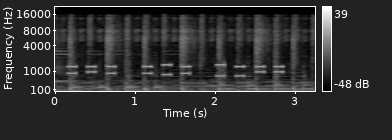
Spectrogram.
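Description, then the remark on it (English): A rapid sequence of about ten telephone touch-tone dialing beeps, each a short, bright two-note tone at a steady rhythm, played over a loud, continuous low musical backing. “Did you hear that? Those touchstones remind me to actually make good on my promise that I made to you earlier on in this episode.”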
